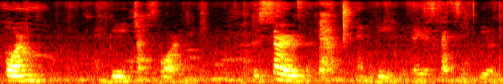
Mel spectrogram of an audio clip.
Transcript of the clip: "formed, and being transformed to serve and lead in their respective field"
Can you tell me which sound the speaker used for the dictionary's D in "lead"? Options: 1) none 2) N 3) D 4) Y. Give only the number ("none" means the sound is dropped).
1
